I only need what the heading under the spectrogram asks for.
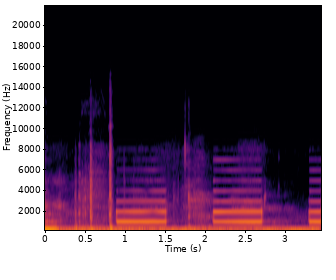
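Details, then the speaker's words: Key-on chime beeps over a faint steady low hum from the tank: fuel pump priming normally before cranking, new battery fitted; owner suspects the just-installed Fel-Pro head gasket didn't seal as the engine almost starts but won't run. "you hear the the uh fuel pump priming so that's a good thing"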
